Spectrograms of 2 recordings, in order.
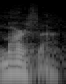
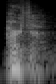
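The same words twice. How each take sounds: First: It is said in a gentle, caring tone. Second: It is said in a harsh, condemning tone.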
